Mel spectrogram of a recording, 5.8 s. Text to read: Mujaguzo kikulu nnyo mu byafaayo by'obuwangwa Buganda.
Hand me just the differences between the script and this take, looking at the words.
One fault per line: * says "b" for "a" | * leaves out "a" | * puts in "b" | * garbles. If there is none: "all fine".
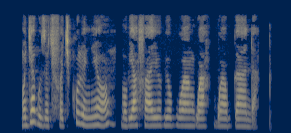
* puts in "kifo"
* puts in "bwa"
